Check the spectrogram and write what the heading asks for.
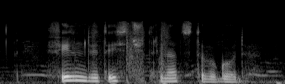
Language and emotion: Russian, neutral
